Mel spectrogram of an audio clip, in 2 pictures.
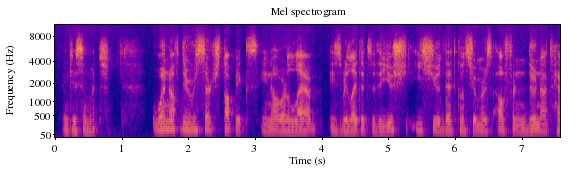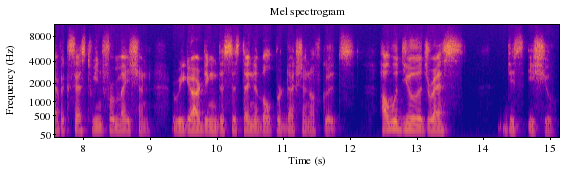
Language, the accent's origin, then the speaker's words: English; Lisbon, Portugal; I'm from Lisbon.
